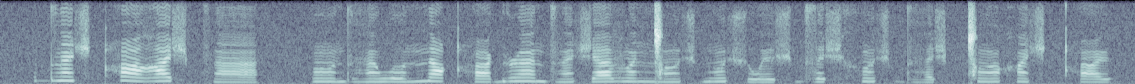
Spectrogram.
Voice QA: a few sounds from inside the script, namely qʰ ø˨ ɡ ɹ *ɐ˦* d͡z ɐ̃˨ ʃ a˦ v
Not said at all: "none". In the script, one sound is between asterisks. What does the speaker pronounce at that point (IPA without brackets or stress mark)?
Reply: ɐ̃˦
